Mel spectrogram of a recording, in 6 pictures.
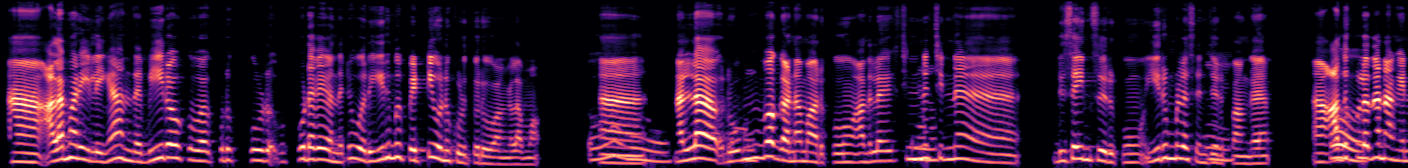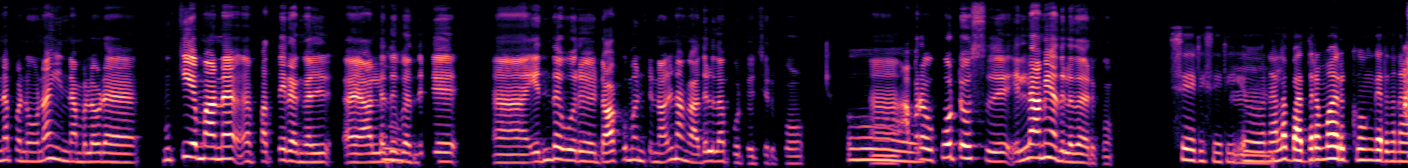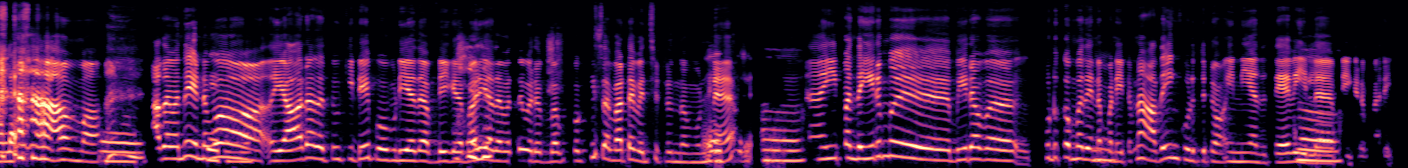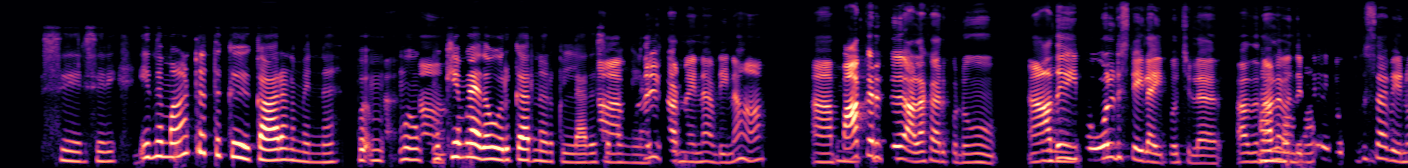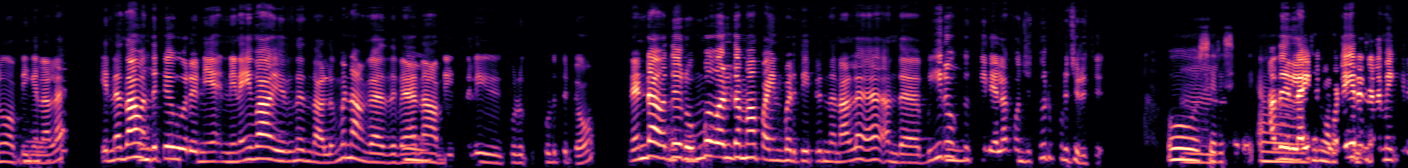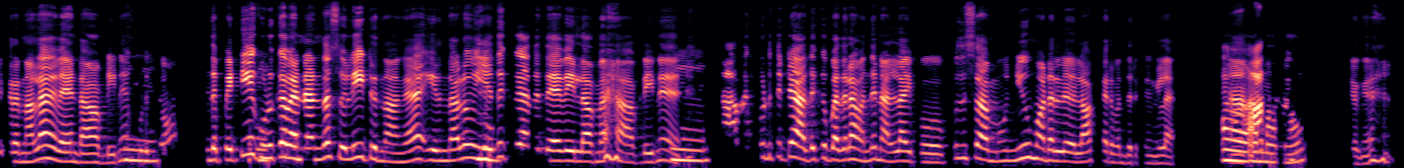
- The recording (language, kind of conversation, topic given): Tamil, podcast, கடந்த சில ஆண்டுகளில் உங்கள் அலமாரி எப்படி மாறியிருக்கிறது?
- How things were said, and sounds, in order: in English: "டிசைன்ஸ்"; in English: "டாக்குமெண்ட்னாலும்"; tongue click; drawn out: "ஓ!"; in English: "ஃபோட்டோஸு"; laughing while speaking: "ஆமா. அத வந்து என்னமோ யாரும் … பொக்கிஷமாட்டோம் வச்சுட்டுருந்தோம் முன்ன"; other noise; tsk; chuckle; unintelligible speech; tapping; in English: "ஓல்ட் ஸ்டைல்"; distorted speech; in English: "லைட்டா"; other background noise; chuckle; in English: "நியூ மாடல் லாக்கர்"; unintelligible speech; chuckle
